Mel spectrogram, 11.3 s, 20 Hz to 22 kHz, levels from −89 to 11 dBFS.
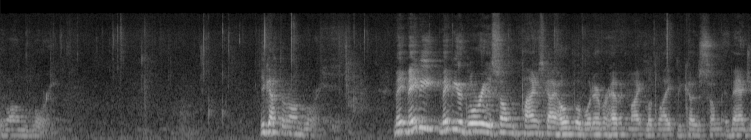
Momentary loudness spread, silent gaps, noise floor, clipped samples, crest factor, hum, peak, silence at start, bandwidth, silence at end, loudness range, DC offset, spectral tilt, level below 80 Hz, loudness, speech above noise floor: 24 LU; none; -50 dBFS; under 0.1%; 20 dB; none; -4 dBFS; 0 s; 15.5 kHz; 0 s; 11 LU; under 0.1%; -5 dB/octave; -56 dBFS; -22 LUFS; 28 dB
